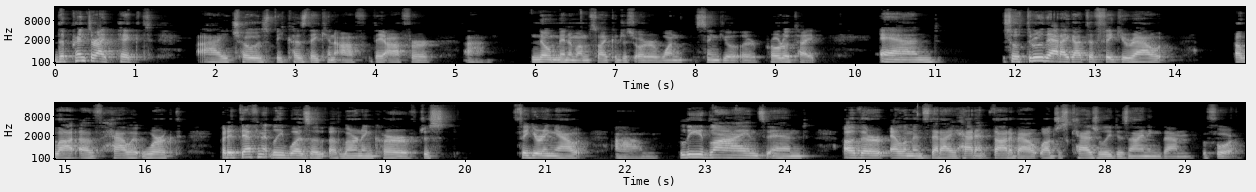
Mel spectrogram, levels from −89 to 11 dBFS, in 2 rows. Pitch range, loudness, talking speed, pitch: 130-155 Hz, -20 LUFS, 135 wpm, 135 Hz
